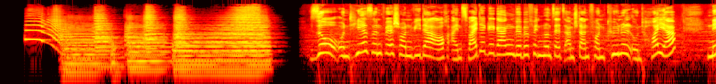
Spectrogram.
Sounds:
brass instrument, trombone, trumpet

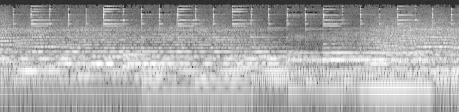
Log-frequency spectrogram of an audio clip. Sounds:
music

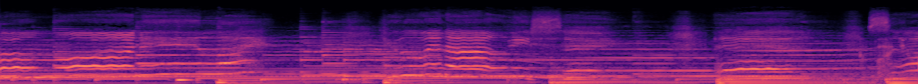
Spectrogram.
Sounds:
sound effect, speech, music

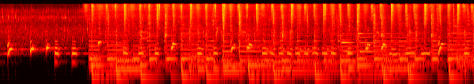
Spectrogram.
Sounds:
music, jazz

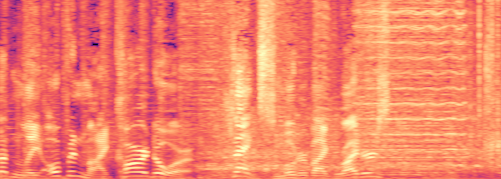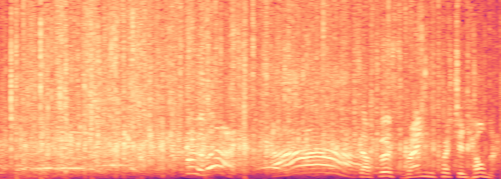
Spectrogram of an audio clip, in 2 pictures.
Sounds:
speech, music

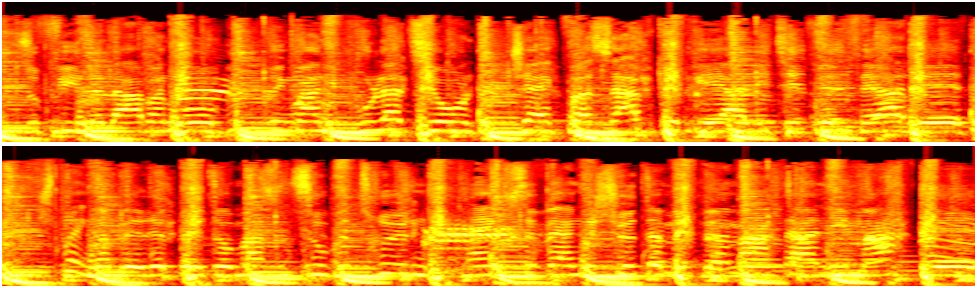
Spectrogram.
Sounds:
music

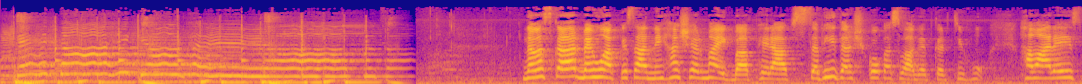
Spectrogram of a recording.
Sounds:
music, speech

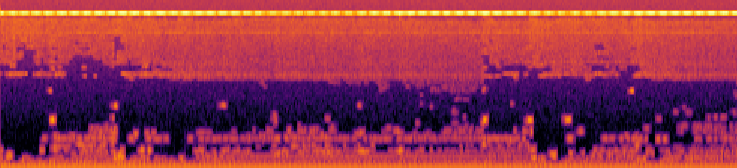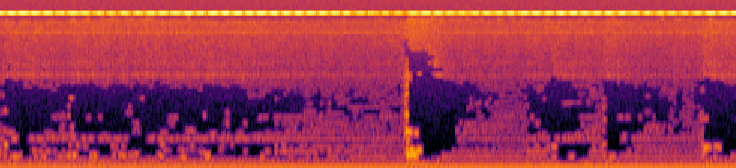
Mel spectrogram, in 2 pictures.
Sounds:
music

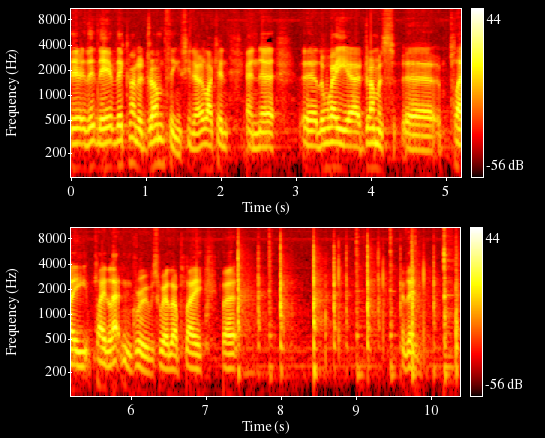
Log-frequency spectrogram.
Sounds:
speech, music

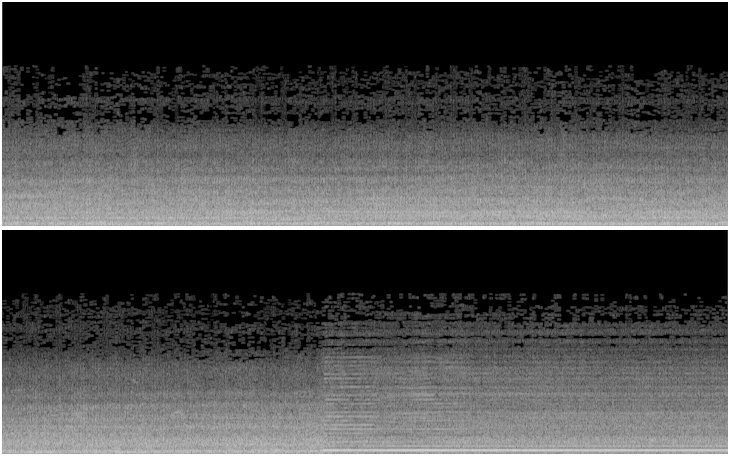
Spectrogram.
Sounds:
tractor digging

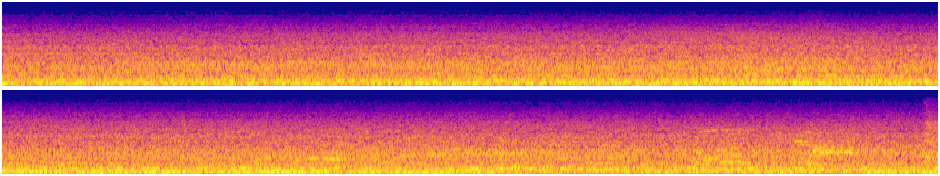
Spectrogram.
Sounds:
speech

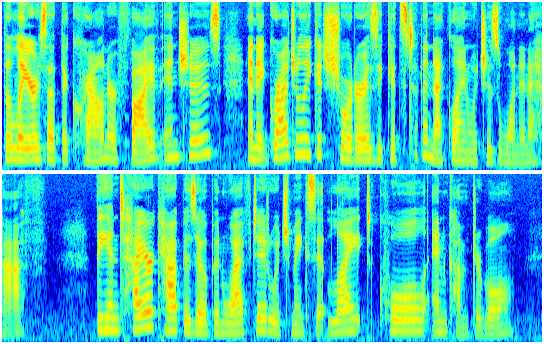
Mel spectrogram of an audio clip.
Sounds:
speech

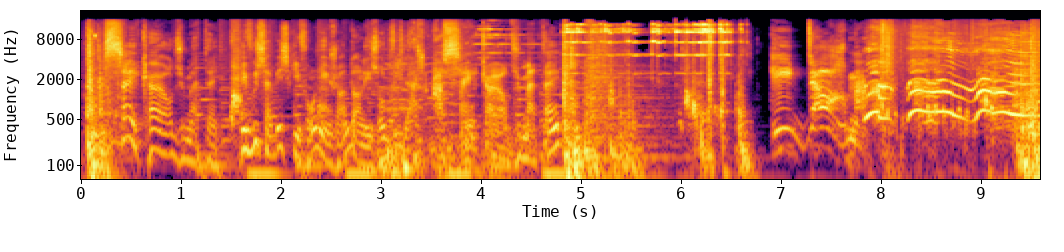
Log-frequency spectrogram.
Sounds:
music, speech

